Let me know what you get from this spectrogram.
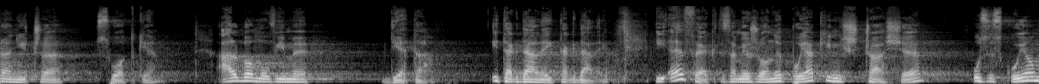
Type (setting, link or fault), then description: setting, large echoing room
